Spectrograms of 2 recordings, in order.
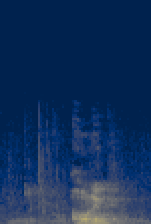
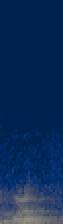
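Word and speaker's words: Honea: But, Honing? Did I say it right? The sheriff? Honing. What? Honing? H-O-N-E-A. E-A. Hona?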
